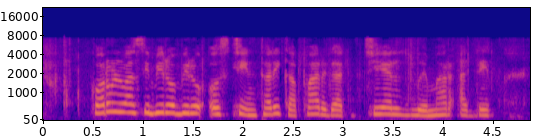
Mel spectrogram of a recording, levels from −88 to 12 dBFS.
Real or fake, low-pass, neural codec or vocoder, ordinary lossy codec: fake; 7.2 kHz; codec, 16 kHz, 2 kbps, X-Codec, HuBERT features, trained on LibriSpeech; AAC, 32 kbps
